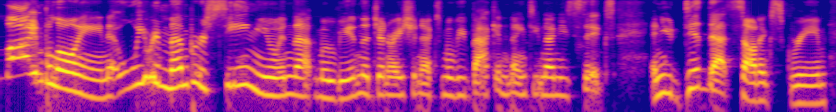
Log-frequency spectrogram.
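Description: A podcast co-host asking gushing, excited questions of a guest. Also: medium pitch, moderate pace, creaky, no echo, studio quality. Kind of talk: enthusiastic podcast hosting.

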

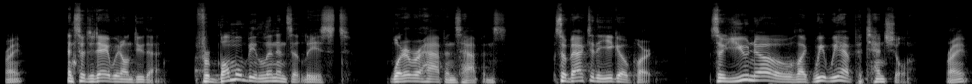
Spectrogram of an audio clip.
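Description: A man talking as a podcast guest in a relaxed, chatty way, often tagging his points with a quick question. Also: medium pitch, creaky. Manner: relaxed, chatty, tags sentences with "right?". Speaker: podcast guest, business owner. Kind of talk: casual conversational interview.

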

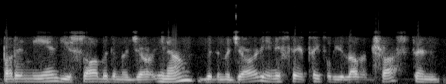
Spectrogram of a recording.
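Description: A man's voice: mid-range voice, steady tone, fast talker, slightly rough, dull audio. A man with an Australian accent, a band's lead singer, chatting casually and joking in a radio interview. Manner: laid-back, joking, says "mate". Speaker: band lead singer, guest.

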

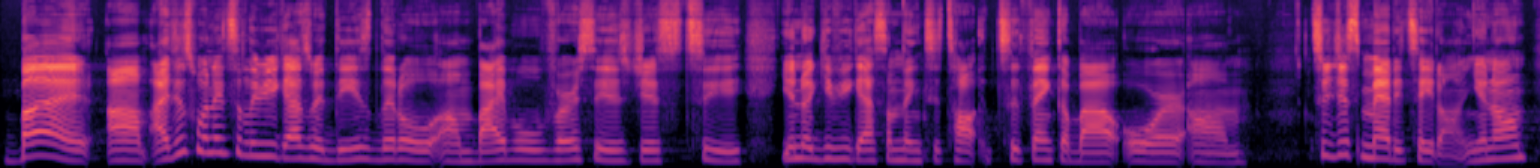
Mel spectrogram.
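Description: A woman's voice: lowish voice, moderate pace, fairly bright tone, smooth, no room sound, studio quality. A young woman with a Haitian accent hosting a faith podcast, talking casually and earnestly, encouraging listeners with many fillers. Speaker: podcast host.

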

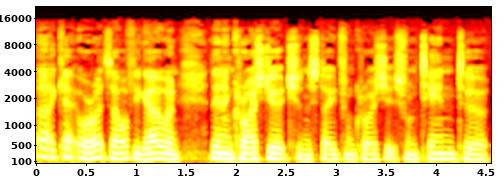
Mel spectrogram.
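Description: A man in his fifties with a New Zealand accent, a guest in a casual interview who tells animated stories and laughs as he talks. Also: fairly high pitch, fairly quick, dry recording, studio quality. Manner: animated storyteller who laughs through anecdotes. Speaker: guest, inspirational speaker.

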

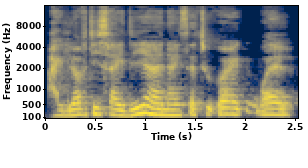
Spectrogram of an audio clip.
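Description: Female founder guest, Belgian accent, chatty storyteller, medium pitch, echoey room. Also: steady tone, moderate pace, gravelly, mellow. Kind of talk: casual interview storytelling. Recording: roomy, echoing sound.

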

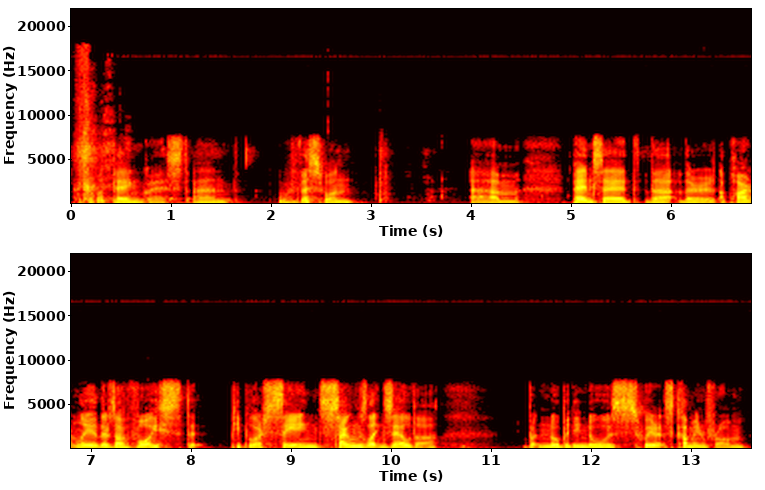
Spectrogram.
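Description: A man's voice: fairly high pitch, lively intonation, takes it slowly. A man casually recapping a video game as a podcast host, explaining in a hesitant, giggly way. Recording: slightly dull audio, music underneath. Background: background music.

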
